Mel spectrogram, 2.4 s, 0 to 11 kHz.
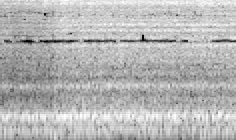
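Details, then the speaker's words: Nissan MR18 engine misfire, injector tested on a bench: a steady, level hiss with no pulsing, showing poor spray from the marked number 1 injector, which is faulty and suspected of sticking open and flooding. "Ito yung number 1 na may marka. So ito talaga nagluloko."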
